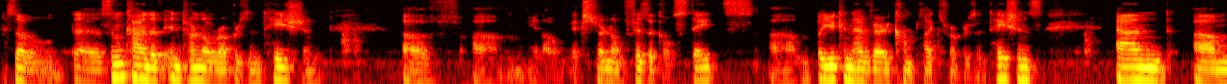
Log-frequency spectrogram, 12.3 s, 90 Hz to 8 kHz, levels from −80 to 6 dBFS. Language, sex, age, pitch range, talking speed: English, male, 50-69, 100-125 Hz, 115 wpm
